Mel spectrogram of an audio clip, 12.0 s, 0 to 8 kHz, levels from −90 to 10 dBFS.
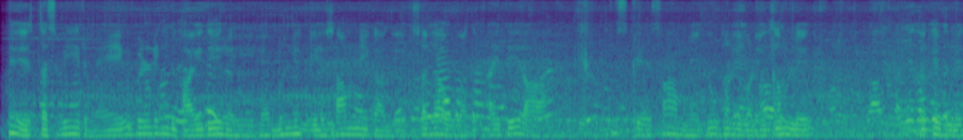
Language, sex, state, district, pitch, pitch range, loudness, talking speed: Hindi, male, Goa, North and South Goa, 115 Hz, 110-130 Hz, -24 LUFS, 140 wpm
